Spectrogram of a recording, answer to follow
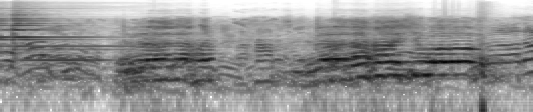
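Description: A group of men chanting together in a traditional Irob hura song. A bright chime sound effect rings out at the start over the voices and fades away within about a second.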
